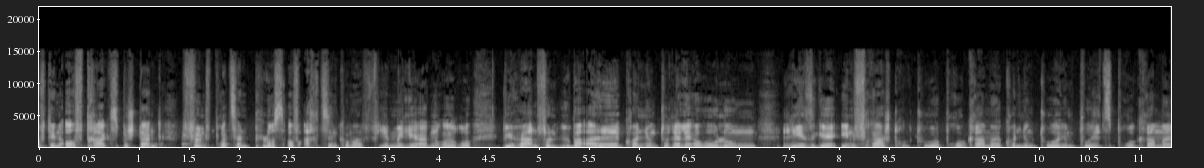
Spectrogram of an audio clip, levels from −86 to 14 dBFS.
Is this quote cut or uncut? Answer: uncut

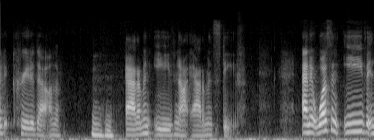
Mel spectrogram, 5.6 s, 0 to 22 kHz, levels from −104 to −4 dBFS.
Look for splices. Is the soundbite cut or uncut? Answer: cut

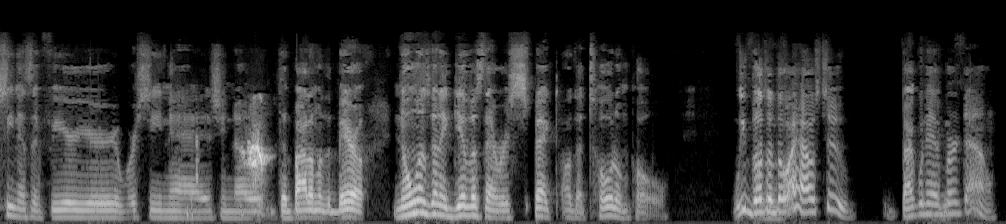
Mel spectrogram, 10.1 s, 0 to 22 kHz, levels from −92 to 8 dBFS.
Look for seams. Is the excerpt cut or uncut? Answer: cut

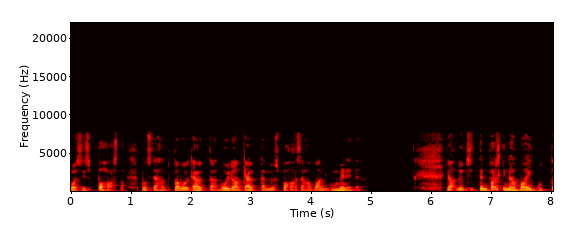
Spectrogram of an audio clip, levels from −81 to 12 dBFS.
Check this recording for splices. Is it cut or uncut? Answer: uncut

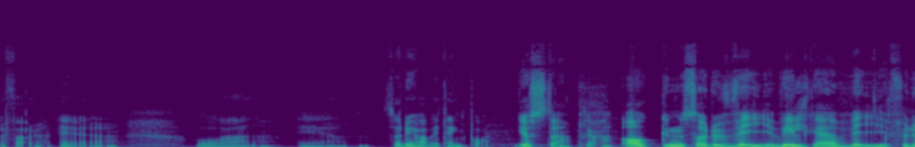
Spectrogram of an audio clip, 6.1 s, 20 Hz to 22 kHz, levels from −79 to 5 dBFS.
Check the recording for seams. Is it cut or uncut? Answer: uncut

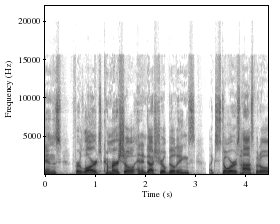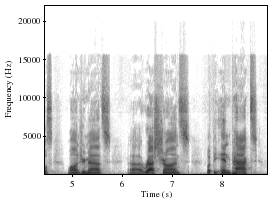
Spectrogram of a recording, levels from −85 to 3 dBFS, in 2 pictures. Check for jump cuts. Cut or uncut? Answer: uncut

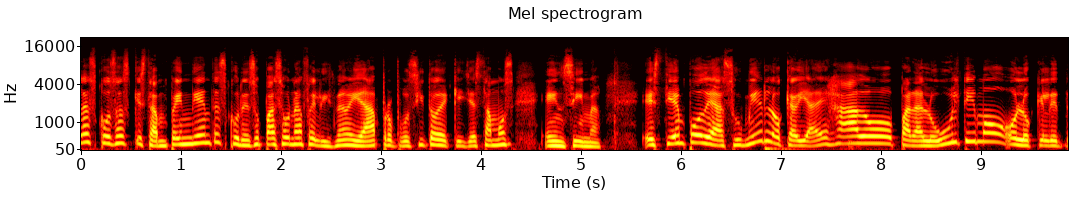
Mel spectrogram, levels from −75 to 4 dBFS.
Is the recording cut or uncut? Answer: uncut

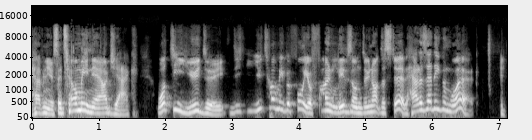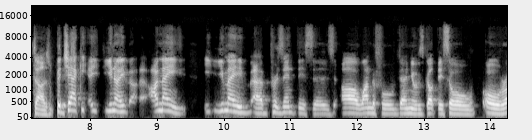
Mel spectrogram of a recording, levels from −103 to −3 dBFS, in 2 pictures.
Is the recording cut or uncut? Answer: cut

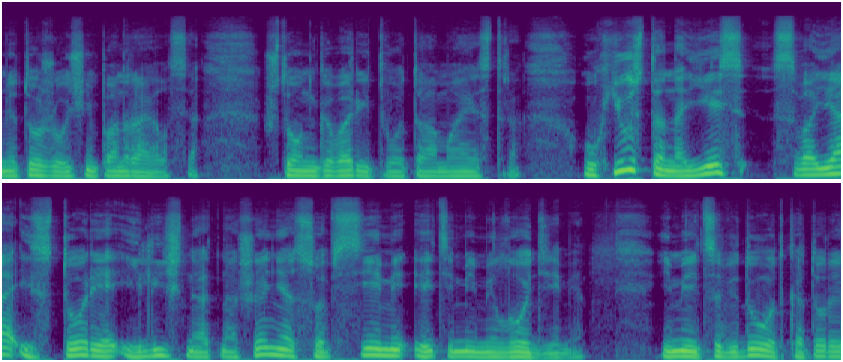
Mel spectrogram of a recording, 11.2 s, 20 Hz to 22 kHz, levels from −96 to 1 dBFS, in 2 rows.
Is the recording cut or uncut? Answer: uncut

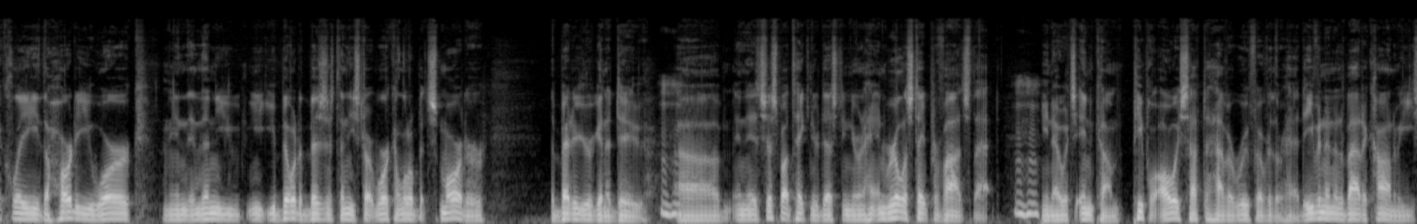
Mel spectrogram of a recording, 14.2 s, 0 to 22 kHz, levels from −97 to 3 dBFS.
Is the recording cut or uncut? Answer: uncut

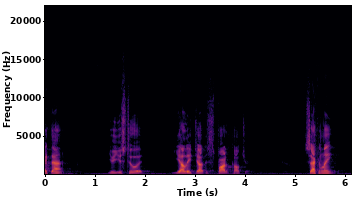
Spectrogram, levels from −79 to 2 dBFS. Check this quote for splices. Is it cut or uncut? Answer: uncut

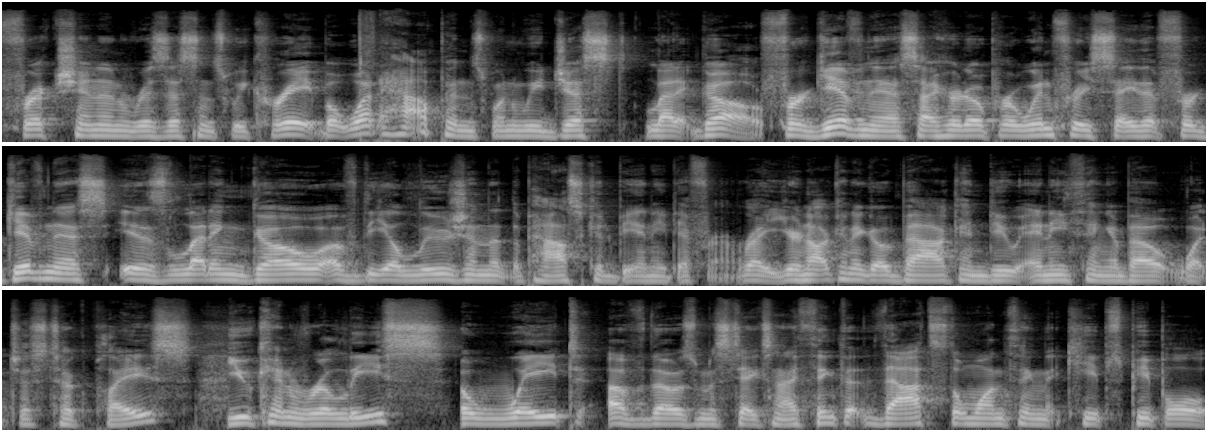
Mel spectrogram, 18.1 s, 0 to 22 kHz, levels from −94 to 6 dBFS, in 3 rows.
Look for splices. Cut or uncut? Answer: uncut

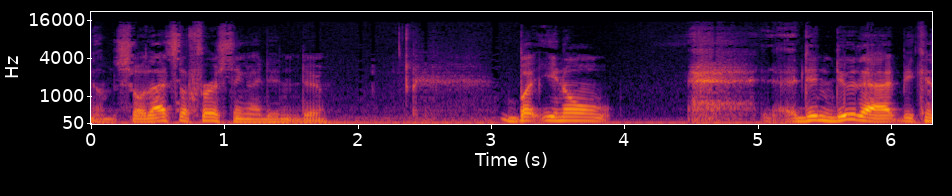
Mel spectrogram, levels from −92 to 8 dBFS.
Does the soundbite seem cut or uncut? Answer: cut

